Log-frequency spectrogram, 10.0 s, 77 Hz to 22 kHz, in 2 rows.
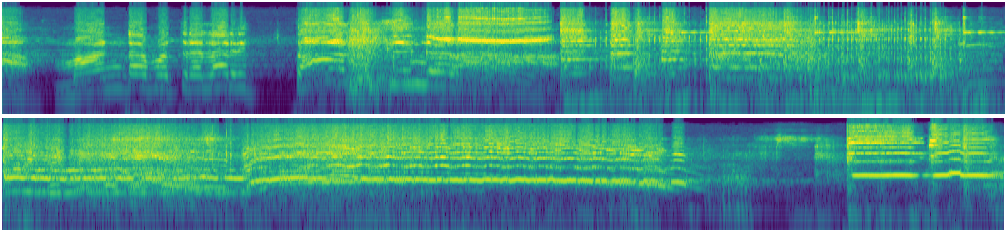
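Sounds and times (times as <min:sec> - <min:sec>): background music high note: 0:02.4 - 0:08.0
group of people crying out: 0:05.1 - 0:08.6.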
